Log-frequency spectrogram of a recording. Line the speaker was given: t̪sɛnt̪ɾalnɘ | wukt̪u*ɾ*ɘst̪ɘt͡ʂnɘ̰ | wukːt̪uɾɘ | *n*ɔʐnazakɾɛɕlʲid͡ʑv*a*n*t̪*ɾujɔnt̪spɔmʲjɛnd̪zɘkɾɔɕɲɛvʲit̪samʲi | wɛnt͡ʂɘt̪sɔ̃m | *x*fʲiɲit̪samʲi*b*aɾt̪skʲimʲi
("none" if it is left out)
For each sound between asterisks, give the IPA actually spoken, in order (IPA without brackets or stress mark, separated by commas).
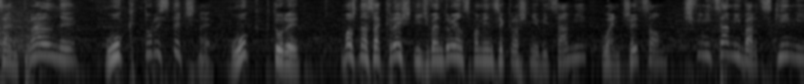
ɾ, m, ɛ, d̪, ɕ, v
